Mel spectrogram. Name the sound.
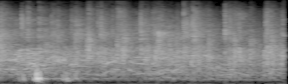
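audience clapping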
